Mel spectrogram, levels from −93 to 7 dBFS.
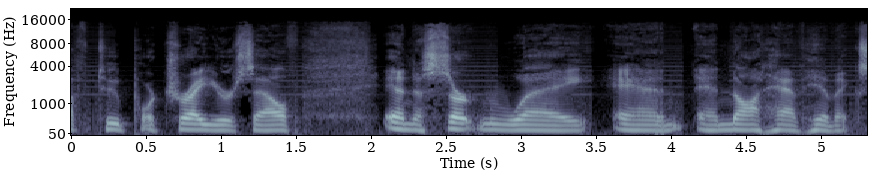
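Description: It's a speech clip with computer activity noise running right through it, a faint buzzy chirp pulsing at roughly 500 Hz, around 30 dB under the voice, tracking the machine's load rather than the talking. Then at 3.90 to 3.94 s you get chunks out of order: a 20 ms chunk lands one slot late, so that moment sounds jumbled.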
